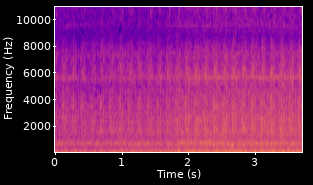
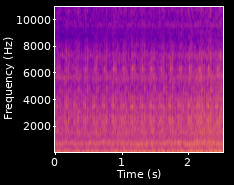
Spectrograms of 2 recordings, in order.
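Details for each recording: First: 1936 Buick Century 320ci straight-eight, not run in 3–4 weeks, idling after exhaust manifold leak repair: steady, even idle with a light regular valve tick over the exhaust note; no manifold puffing or leak ticking now. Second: 1936 Buick Century 320ci straight-eight at smooth low idle after exhaust manifold repair, not yet warmed up: a light rapid top-end ticking over the exhaust from valves the owner says haven't been lashed in perhaps 50 years.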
